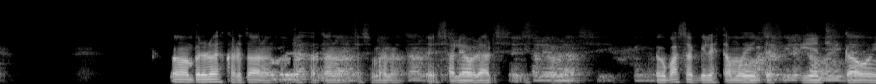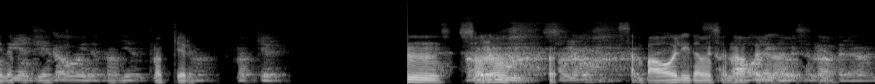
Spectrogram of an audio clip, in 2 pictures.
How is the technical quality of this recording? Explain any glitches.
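The recording has two clear problems: a recurring echo of the speech and one word onset that is cut off.

Echo leak is heard at 0.78–0.91, 2.7–4.6, 5.07–6.56, 7.2–10.29, 10.67–11.67, 13.39–15.22 and 15.78–17.51 s. A second copy of the speech trails the original by about 0.83 s. It is barely audible in the first instance and fairly loud in the rest, close to the direct sound in several. The likely cause is a loudspeaker at the far end whose echo canceller let the played-back sound return. On a spectrogram, each voiced pattern reappears as a fainter duplicate shifted about 0.83 s to the right.

A clipped start after a pause occurs at 12.56 s. After about a second of silence, the first 276 ms or so of sound is missing, so the speech begins abruptly without its onset. The output device appears to power down during the gap and wake too slowly. In the waveform, the envelope jumps from flat silence straight to full amplitude with no rise.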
